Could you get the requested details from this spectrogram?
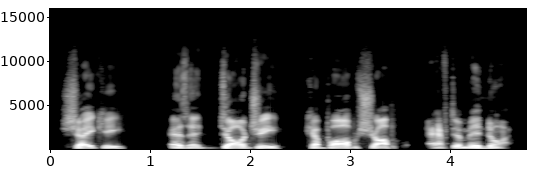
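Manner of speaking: rough, put-on attempt at a Cockney accent. Commenting on a hockey game in a put-on Cockney accent. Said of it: "It's supposed to be Cockney".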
